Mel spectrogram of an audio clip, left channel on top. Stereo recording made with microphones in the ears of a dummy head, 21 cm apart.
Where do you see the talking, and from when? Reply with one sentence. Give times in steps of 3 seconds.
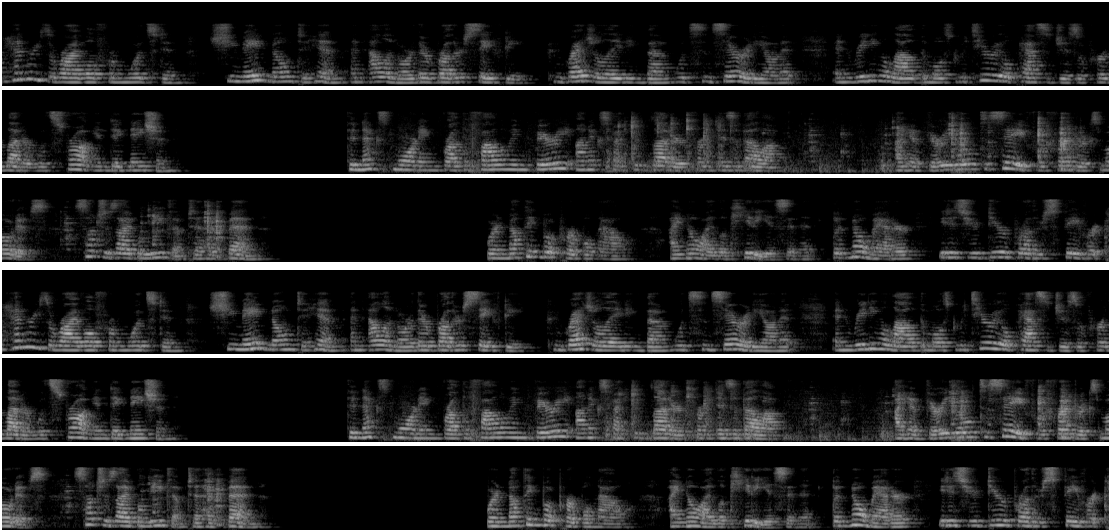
You can hear the talking on the right from 0 s, in the centre from 12 s and on the right from 18 s.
